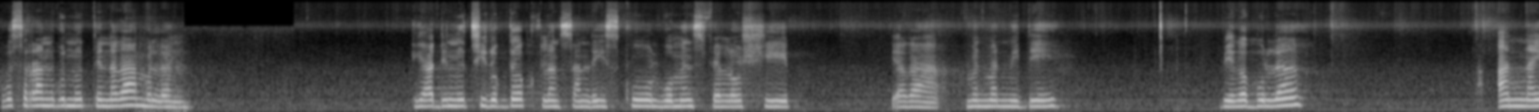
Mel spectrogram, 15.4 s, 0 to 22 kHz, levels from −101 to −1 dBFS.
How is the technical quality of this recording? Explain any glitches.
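The quality takes one clear hit early on; there's a call bitrate drop from 1.32 to 3.01 s. The encoder got starved of bits, so for about 1.6 s the speech turns coarse and watery, and the top end collapses from 20 kHz to 8 kHz, which fits a fall from roughly 48 to 12 kbps.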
